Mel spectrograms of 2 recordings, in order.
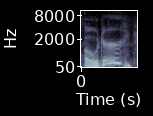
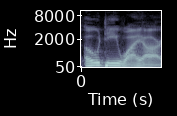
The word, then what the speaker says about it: Odyr: artist who I think his name is pronounced Oder. It's Odyr. It's a one-name person.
